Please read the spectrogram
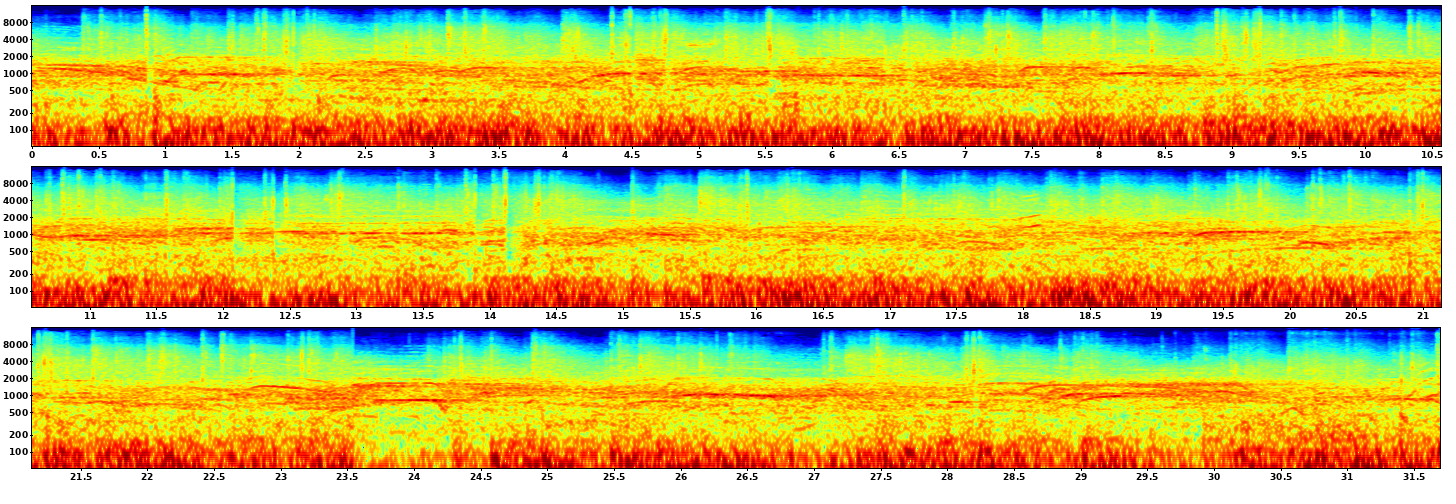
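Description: A hall full of kendo practice: bamboo shinai striking armour, bare feet stamping on the wooden floor, and many kendoka shouting kiai, all overlapping without a break.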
